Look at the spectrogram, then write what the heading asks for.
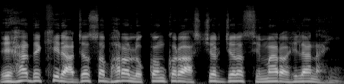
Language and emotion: Odia, neutral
